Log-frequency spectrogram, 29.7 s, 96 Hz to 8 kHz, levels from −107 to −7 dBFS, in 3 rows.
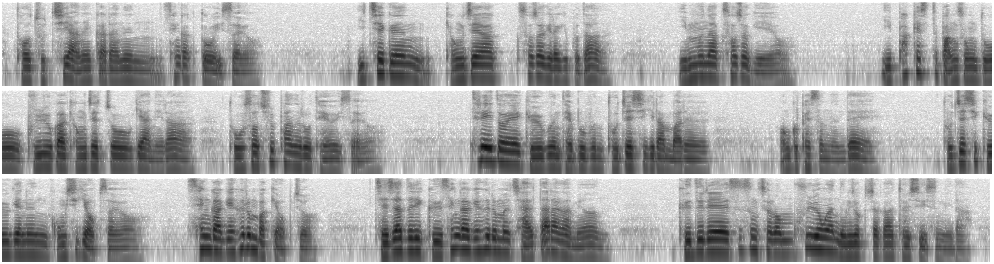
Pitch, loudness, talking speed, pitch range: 130 Hz, -28 LUFS, 295 characters per minute, 120-155 Hz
